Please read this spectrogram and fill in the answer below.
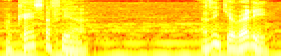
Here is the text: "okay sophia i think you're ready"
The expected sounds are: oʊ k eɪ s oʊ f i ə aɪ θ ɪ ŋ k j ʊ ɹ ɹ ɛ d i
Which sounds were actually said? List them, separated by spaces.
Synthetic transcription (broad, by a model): oʊ k eɪ s oʊ f i ə aɪ θ ɪ ŋ k j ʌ ɹ ɹ ɛ d i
